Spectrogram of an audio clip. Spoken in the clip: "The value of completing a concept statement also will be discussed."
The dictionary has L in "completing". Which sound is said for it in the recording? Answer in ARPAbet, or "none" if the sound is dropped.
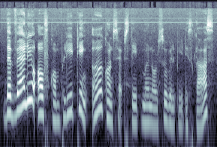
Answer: L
